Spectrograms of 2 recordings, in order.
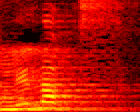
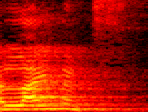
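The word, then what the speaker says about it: Linux: हाँ, लिनक्स या लाइनक्स एक है, क्या है ये भाई? लाइनक्स क्या है? हाई लेवल लैंग्वेज है, ऑपरेटिंग सिस्टम है, इंटरप्रेटर है, असेंबली लैंग्वेज है। लिनक्स, लाइनक्स, जैसा भी प्रोनाउंसिएट करें आप लोग।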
